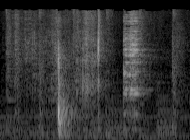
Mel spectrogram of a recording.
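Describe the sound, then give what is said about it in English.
A knife chops through half a red bell pepper against a cutting board, giving about four sharp, crisp knocks at an uneven pace with no talking. “I'm going to chop up this half a bell pepper.”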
